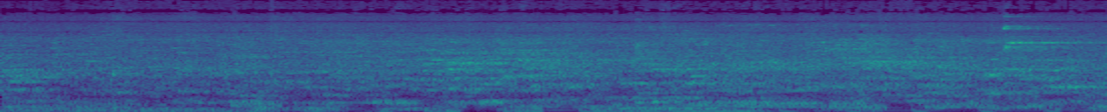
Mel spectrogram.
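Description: Indistinct background noise in a large indoor public space: a steady rushing hiss with an irregular low rumble and faint, far-off voices.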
